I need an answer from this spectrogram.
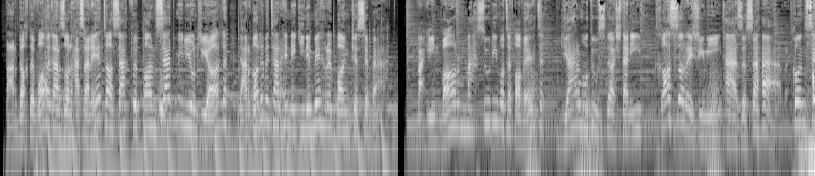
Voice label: Narration of commercial videos; نمونه صدا گویندگی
